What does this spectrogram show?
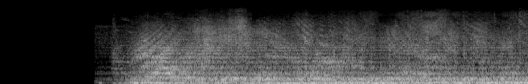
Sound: dramatic twister and helicopter sounds

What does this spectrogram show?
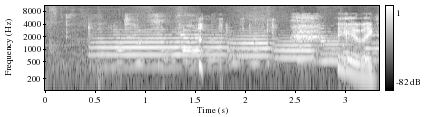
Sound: laughing

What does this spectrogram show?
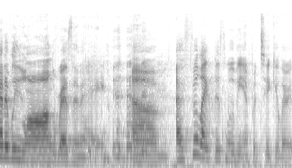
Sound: laughs

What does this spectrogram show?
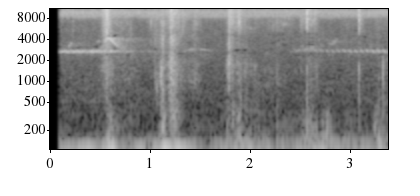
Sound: footsteps

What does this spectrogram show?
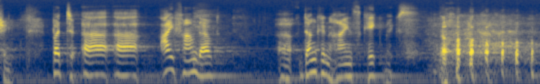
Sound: laughter

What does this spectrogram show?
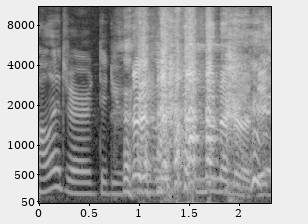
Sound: laughter

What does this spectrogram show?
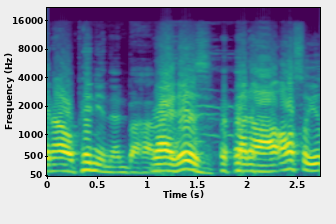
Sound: laughing

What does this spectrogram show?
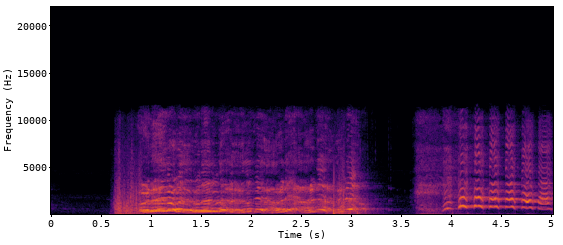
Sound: blubbers; laughing

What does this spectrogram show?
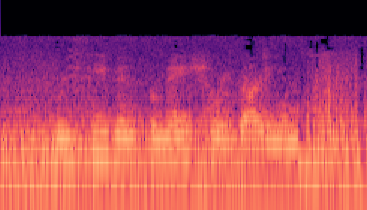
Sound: explosion

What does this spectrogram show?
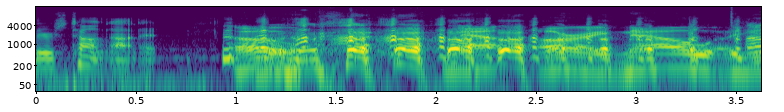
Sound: laughs

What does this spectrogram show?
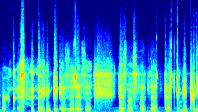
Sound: chuckles

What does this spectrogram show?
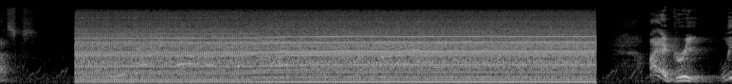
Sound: loud leaf blower noises

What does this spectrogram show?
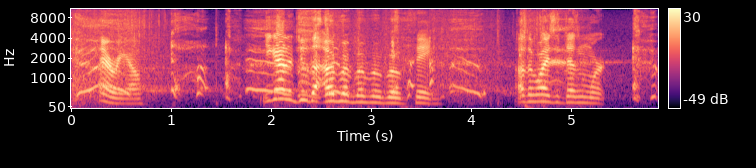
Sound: mouth noises

